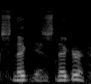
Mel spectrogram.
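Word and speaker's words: Snitker: And you know, even the interview, even the post game interview with Snicker, am I saying that right, Nick? Snicker? – Yes.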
